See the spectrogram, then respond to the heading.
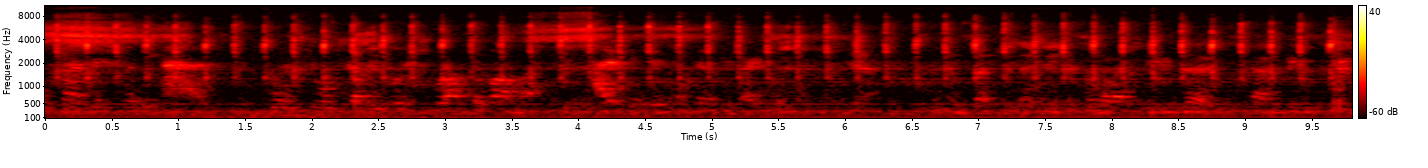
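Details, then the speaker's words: Sangamo spring-reserve time clock made in 1977, fully restored, cleaned and overhauled; crisp, perfectly even ticking at about three to four beats a second with no skips or rubbing, a healthy movement. "fully restored fully cleaned you may better hear it ticking the spring reserve"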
